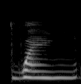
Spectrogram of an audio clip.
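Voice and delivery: high, ringing twang; twanging arrow noise. A narrator's reading. Reader voices third arrow shot, high twang. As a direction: imitate a bow firing. Imitated arrow sound in the story.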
